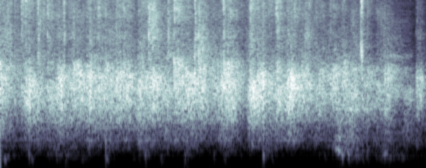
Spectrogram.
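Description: Steady audience applause fills the whole stretch, a dense wash of many hands clapping at a consistent loudness that tapers slightly at the very end, with no voices over it.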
